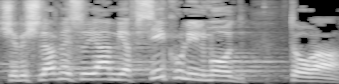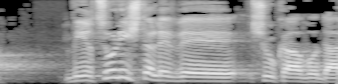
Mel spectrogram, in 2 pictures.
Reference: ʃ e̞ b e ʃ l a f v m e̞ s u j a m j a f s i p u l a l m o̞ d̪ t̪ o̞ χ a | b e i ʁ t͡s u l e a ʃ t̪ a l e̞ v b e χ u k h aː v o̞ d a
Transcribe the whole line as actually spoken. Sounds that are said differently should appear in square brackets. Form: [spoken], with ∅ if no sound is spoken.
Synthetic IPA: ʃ e̞ b e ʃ l a [∅] v m e̞ s u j a m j a f s i [k] u l [i] l m o̞ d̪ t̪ o̞ [ʁ] a | [v] e i ʁ t͡s u l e [i] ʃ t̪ a l e̞ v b e [ʃ] u k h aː v o̞ d a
